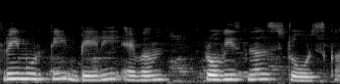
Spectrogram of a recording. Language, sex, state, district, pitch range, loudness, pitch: Hindi, female, Madhya Pradesh, Dhar, 200-245 Hz, -16 LUFS, 220 Hz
